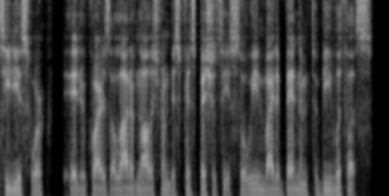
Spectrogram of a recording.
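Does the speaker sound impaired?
No.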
